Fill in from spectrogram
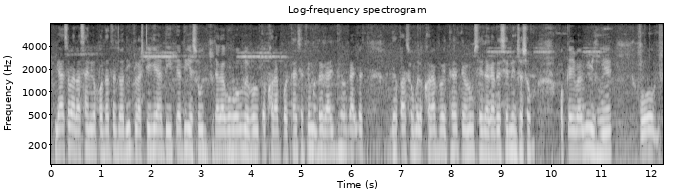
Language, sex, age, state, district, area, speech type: Odia, male, 18-30, Odisha, Kendrapara, urban, spontaneous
